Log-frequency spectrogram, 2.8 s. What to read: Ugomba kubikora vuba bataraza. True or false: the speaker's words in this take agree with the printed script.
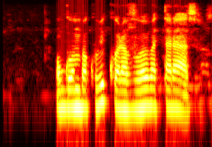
true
